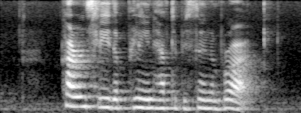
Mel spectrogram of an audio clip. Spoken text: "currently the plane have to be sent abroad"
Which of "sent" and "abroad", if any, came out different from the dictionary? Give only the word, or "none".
sent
